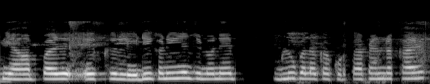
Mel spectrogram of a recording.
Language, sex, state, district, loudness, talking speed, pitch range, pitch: Hindi, female, Delhi, New Delhi, -15 LUFS, 195 wpm, 245-260 Hz, 250 Hz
